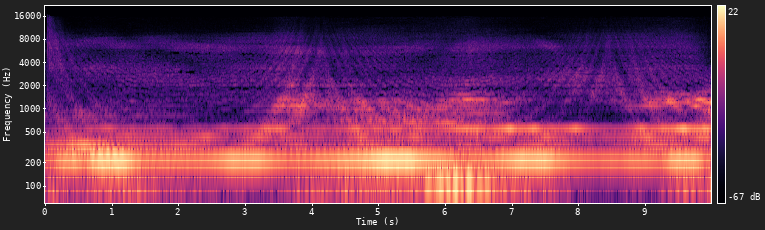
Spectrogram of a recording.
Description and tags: Flanged loop effect for a high voltage device of unknown origin. Meant to be layered with sparks, sizzles, the bluuue light, etc.
Vibrotron_1 is what the machine sounds like on standby. Do not get too close.
Vibrotron_2 is what the machine sounds like after you get too close.
flange, high-voltage, machine, alien, electricity, sci-fi, power-station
